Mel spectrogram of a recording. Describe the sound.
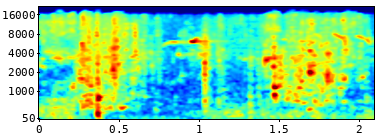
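Water splashes and sloshes as someone in rubber boots climbs into a small moor basin. A few irregular splashes and trickles at moderate level, with no talk.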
